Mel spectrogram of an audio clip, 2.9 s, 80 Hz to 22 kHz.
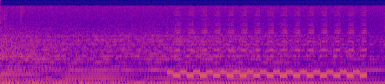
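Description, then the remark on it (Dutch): A telephone rings with a rapid electronic warbling trill for a second or so, a call from the police in The Hague in summer 2021, sounding over a steady low droning background bed, with no one speaking. “In diezelfde zomer van 2021 krijgt officier Bas een telefoontje van de politie in Den Haag.”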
